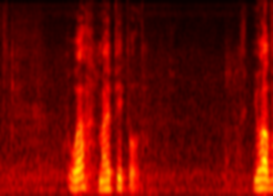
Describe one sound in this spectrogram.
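An elderly man speaks in a deep voice, close by.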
